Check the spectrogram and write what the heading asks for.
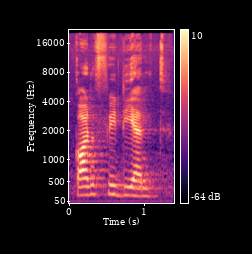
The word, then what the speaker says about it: confidant: So there is also pronunciation by confident. So confident, which is C-O-N-F-I-D-A-N-T, that means a trusted advisor to whom secrets are confided.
